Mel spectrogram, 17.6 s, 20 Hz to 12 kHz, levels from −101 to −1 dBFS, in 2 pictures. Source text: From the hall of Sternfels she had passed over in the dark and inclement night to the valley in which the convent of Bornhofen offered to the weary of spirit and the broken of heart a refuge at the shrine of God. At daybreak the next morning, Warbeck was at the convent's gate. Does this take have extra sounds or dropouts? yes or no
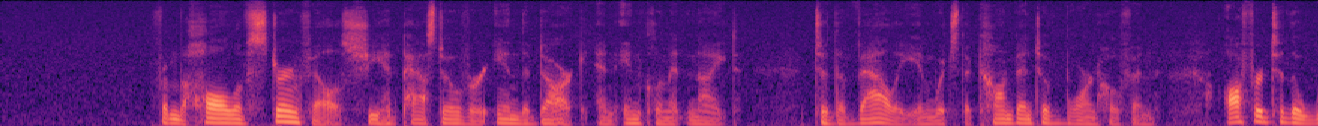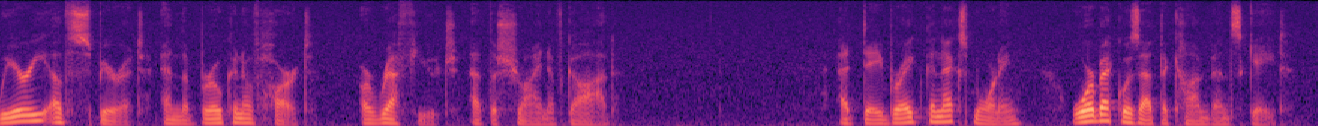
no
